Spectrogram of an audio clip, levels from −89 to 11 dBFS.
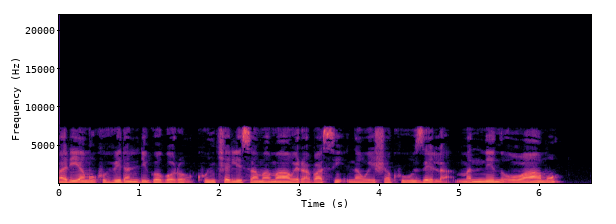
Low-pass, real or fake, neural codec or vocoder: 7.2 kHz; real; none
